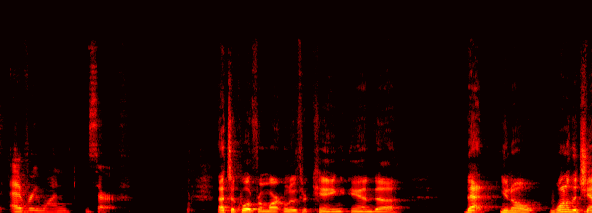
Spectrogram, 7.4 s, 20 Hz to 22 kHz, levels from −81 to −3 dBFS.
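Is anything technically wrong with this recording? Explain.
Yes. From 0.92 to 1.09 s there is a digital broadcast dropout: the receiver stopped getting valid frames and muted until clean ones arrived. The speech fades out over 20 ms into silence, losing 128 ms of programme, which fits four missing frames, then resumes further on.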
